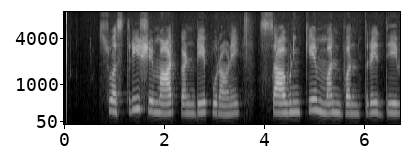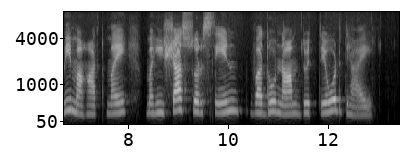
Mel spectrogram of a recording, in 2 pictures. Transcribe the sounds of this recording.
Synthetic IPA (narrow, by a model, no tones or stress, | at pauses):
swɐst̪ɾiːʃɪmaːɾkɐɳɖepʊɾaːɽ̃e | saːʋɳikemɐnʋə̃nt̪ɾed̪eːʋimɐɦaːt̪məe | mɐɦiːʃaːsʊɾseːnʋɐd̪ʱonaːmd̪wɪt̪joːɽd̪ʱjaːe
